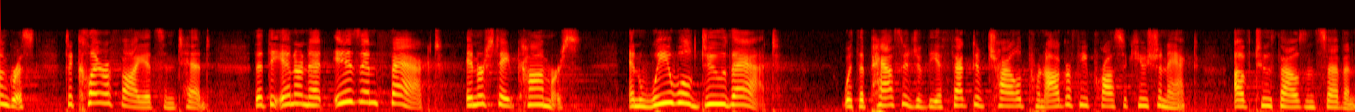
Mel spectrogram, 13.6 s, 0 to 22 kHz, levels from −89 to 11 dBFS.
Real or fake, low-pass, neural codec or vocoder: real; 7.2 kHz; none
